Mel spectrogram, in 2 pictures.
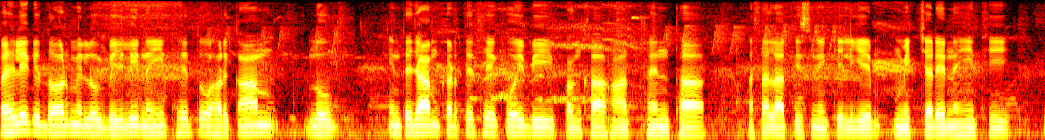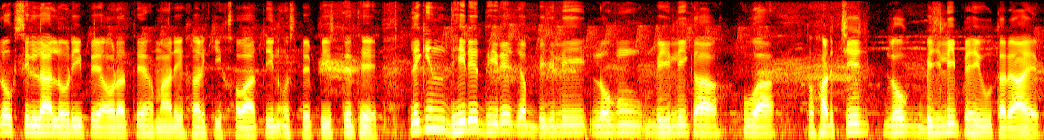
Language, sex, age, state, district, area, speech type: Urdu, male, 18-30, Bihar, Saharsa, urban, spontaneous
